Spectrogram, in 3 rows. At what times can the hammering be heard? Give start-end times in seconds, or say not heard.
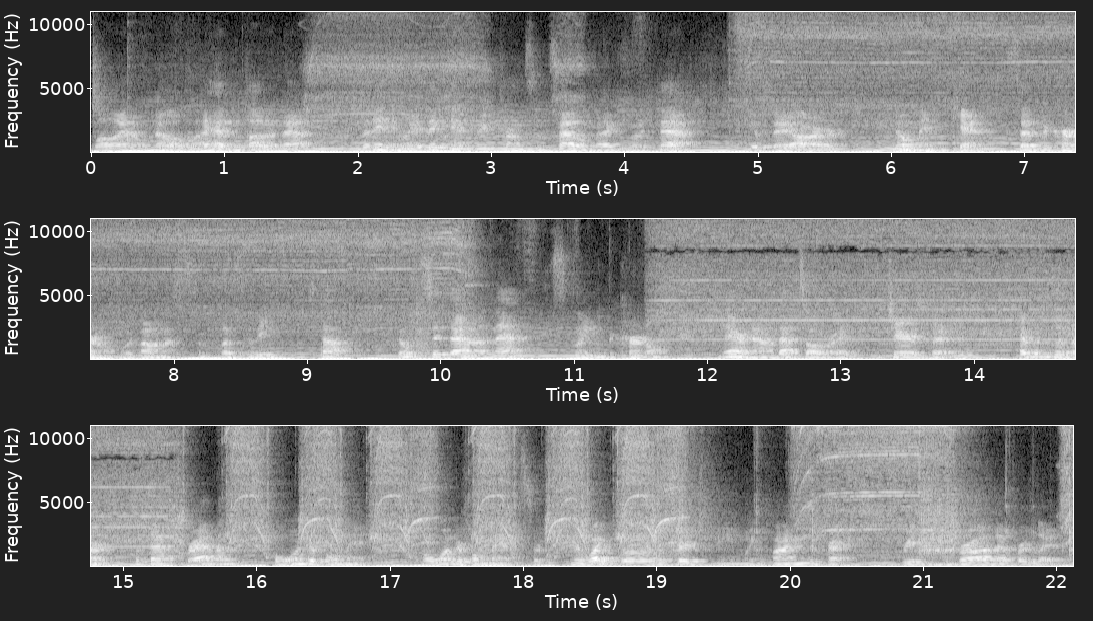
not heard.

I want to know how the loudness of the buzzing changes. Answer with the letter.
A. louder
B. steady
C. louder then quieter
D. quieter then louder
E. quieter
E.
